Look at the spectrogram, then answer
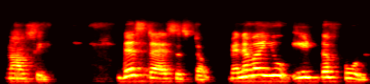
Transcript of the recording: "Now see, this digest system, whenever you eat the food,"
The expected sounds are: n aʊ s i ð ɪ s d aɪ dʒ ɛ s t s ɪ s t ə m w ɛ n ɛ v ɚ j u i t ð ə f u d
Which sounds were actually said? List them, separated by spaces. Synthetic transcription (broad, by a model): n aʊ s i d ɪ s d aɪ ɛ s s ɪ s t ə m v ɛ n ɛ v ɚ j u i t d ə f u d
